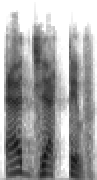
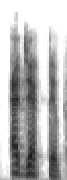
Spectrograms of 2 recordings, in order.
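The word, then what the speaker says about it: adjective: तो एडजेक्टिव। काफी लोग उसको एडजेक्टिव प्रोनाउंस करते हैं। बट एडजेक्टिव नहीं होता ये। एडजेक्टिव। ड जो होता है साइलेंट होता है। एडजेक्टिव।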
